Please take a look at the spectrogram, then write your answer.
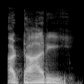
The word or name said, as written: अटारी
